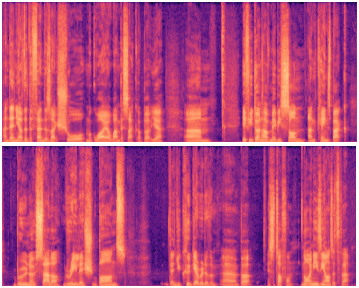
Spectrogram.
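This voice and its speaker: A man's voice: mid-range voice, normal speed. A man with a British accent, chatting casually on a livestream and answering viewer questions with lots of fillers. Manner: chatty, thinks aloud with many fillers and restarts. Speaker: fantasy football streamer.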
